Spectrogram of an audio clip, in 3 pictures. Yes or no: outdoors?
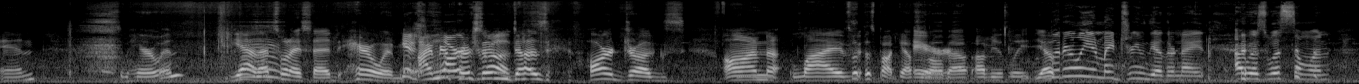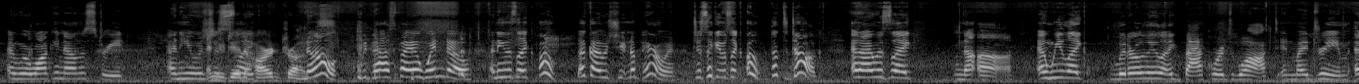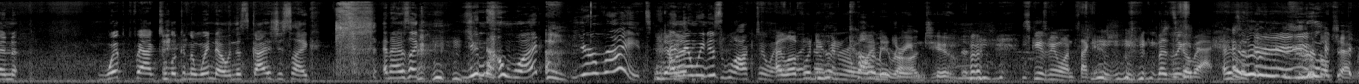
yes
